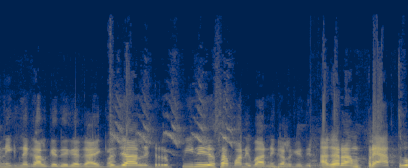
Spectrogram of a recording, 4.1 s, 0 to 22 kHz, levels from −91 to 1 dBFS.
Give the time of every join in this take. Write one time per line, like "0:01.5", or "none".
0:01.0
0:03.0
